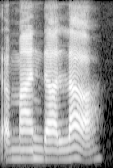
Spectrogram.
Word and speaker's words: Amandala: which is my surname so it's amandala and uh and I like it sounds like Mandela or you know so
